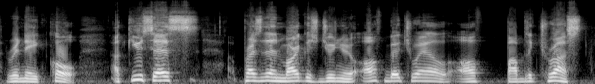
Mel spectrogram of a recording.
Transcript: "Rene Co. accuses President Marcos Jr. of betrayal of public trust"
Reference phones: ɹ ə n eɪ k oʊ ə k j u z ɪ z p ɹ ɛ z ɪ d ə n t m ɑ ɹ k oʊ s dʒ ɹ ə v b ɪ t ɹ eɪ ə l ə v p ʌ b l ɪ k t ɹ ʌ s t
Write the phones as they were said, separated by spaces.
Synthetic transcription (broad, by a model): ɹ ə n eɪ k oʊ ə k j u s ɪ s p ɹ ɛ s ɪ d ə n t m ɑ ɹ k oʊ s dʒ ɹ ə f b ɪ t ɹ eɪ l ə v p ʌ b l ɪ k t ɹ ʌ s t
